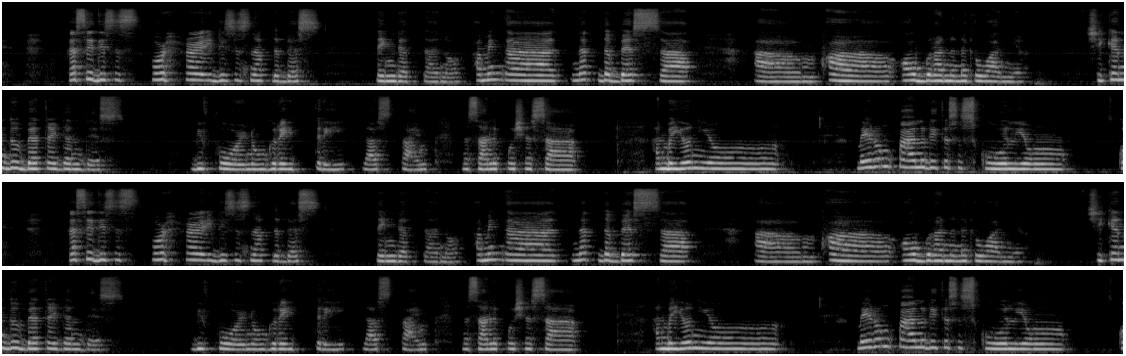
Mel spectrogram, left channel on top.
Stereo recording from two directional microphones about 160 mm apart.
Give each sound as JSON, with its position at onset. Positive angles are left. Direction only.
{"t": 0.2, "sound": "a woman's voice", "side_deg": 15}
